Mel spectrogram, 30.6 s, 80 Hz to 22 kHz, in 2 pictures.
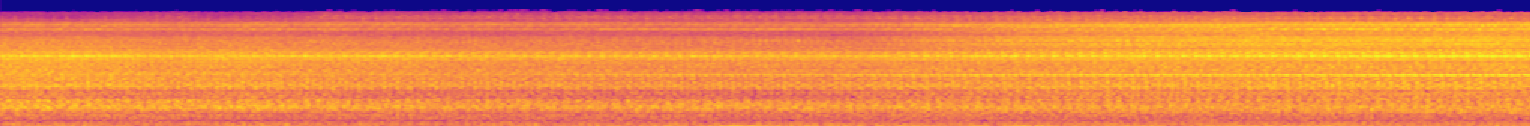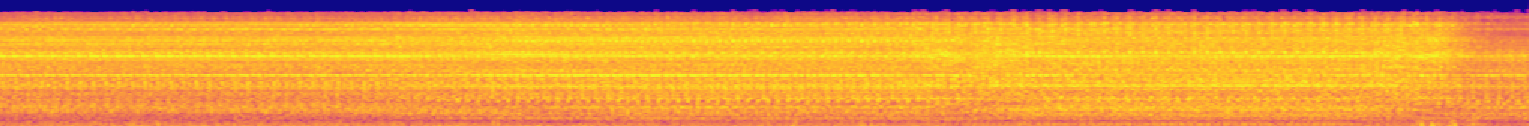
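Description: Seat Ateca's 1.5 EcoTSI four-cylinder turbo petrol engine idling steadily, heard with the bonnet open, with a thin steady high whine over the engine note. It gets a little louder about two-thirds of the way through.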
